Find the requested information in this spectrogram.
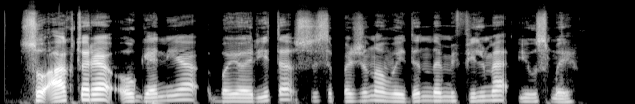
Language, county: Lithuanian, Vilnius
